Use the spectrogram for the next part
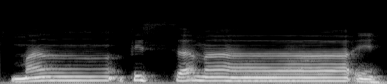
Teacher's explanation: یہاں پر بڑی مد ہے، اس کو زیادہ لانگ کریں گے ہم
